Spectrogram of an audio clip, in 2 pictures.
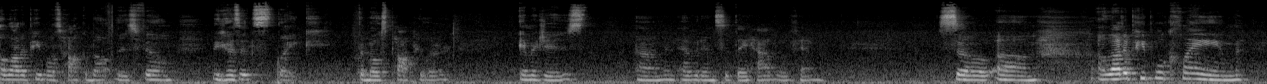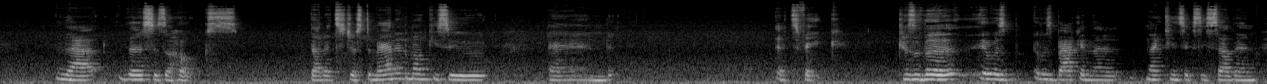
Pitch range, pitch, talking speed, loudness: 195-220 Hz, 205 Hz, 135 wpm, -26 LUFS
